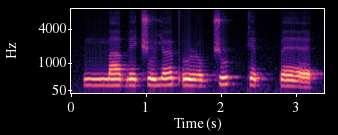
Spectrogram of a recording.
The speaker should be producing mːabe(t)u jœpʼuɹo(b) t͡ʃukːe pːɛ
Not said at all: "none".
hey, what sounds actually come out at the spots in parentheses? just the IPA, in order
t͡ʃ, b

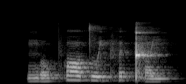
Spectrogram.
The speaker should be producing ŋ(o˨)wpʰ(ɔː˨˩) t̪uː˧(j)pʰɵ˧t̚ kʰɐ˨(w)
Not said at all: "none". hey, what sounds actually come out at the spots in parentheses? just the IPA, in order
o˨˧, ɔː˥, j, j

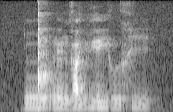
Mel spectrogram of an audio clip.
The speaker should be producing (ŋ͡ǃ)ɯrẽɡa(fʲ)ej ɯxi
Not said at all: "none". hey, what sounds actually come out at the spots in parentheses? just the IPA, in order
ŋ͡ǃ, vʲ

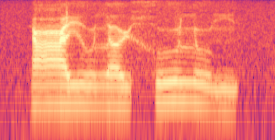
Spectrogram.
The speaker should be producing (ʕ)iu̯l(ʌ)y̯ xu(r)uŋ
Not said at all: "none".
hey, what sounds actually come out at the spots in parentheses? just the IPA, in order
ʕ, ʌ, l

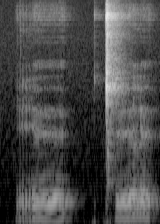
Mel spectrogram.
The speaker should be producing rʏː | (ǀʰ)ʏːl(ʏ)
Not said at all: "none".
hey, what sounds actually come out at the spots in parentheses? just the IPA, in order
ǀʰ, ʏ

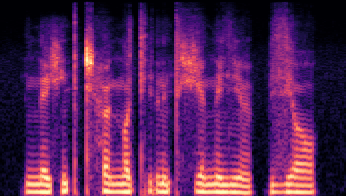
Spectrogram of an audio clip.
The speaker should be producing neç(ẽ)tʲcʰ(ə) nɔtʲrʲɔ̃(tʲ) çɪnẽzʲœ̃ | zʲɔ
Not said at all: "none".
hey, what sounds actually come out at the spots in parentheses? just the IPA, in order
ẽ, œ, tʲ

